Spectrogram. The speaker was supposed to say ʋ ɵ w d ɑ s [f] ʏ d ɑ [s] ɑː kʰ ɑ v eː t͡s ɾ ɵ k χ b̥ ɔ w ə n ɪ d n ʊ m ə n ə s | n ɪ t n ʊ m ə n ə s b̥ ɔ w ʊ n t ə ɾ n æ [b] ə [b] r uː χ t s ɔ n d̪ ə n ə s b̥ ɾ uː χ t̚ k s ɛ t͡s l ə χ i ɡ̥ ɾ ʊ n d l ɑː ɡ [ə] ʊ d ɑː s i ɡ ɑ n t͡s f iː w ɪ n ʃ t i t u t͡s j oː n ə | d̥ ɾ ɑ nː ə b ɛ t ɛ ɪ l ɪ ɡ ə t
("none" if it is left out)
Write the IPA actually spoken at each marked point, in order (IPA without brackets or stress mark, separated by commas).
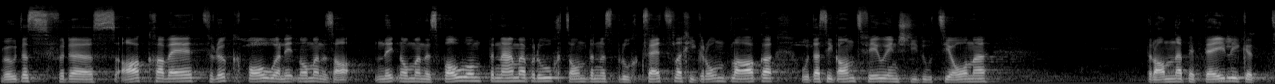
f, s, m, b, ə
